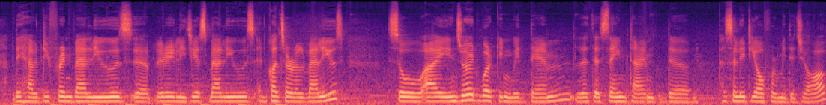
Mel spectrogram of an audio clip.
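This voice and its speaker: A woman speaks at a moderate pace in a fairly low voice with fairly even intonation. Noticeable background noise is present. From Nepal. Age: 30s. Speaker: aged care worker. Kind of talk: interview testimony.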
